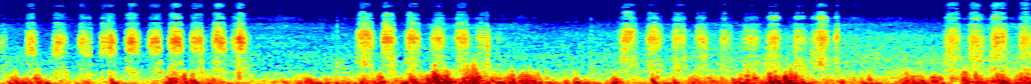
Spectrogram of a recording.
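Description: A round black plastic scraper repeatedly scratches the latex coating off a thin coated paper "Recompensa" lottery scratchcard, held by a hand with red nails as it lies on black rubber flip-flops on beach sand. Quick runs of bright, rasping strokes come in clusters separated by short pauses, over a steady low rumble.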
